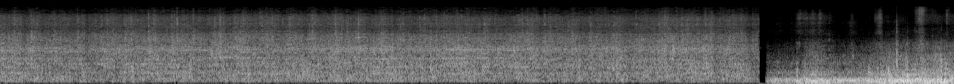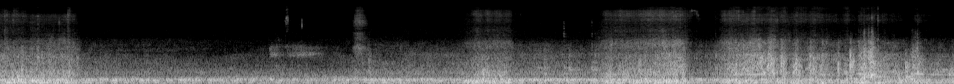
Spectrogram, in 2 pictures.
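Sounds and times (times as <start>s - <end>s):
hissy machinery noise: 0.0s - 18.8s
deep diesel engine rumble: 0.0s - 19.0s.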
